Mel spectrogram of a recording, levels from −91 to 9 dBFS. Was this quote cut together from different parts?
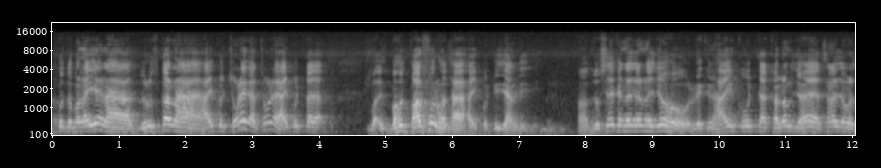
no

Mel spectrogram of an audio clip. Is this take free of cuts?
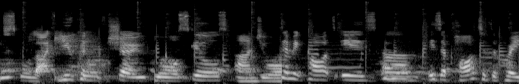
no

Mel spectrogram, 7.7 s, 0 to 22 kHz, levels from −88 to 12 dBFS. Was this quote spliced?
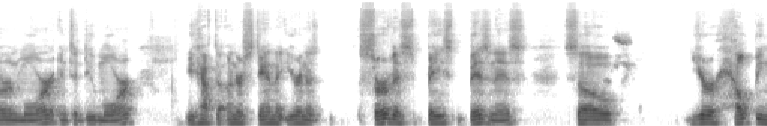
no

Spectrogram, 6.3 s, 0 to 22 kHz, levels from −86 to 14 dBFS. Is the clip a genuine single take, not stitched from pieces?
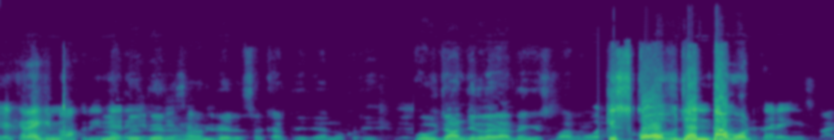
no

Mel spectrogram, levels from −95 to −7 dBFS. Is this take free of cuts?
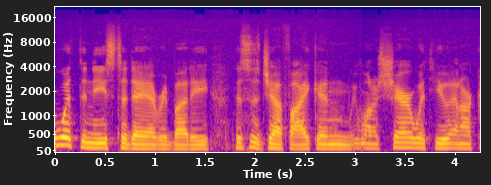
no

